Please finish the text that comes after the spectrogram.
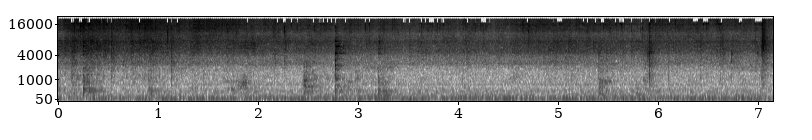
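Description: Onions soften in a pan with salt and turmeric as a spoon stirs them, a quiet steady sizzle marked by occasional scrapes and clicks, heard up close with no speech.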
